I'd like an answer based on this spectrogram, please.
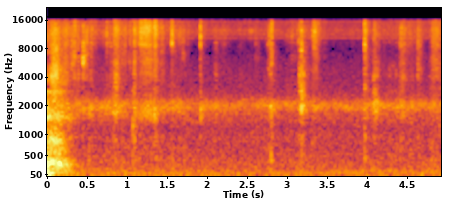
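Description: Faint scattered rustles and light taps of fingers rubbing and handling a foam shoe over a sheet of paper, a little louder at the very start.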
